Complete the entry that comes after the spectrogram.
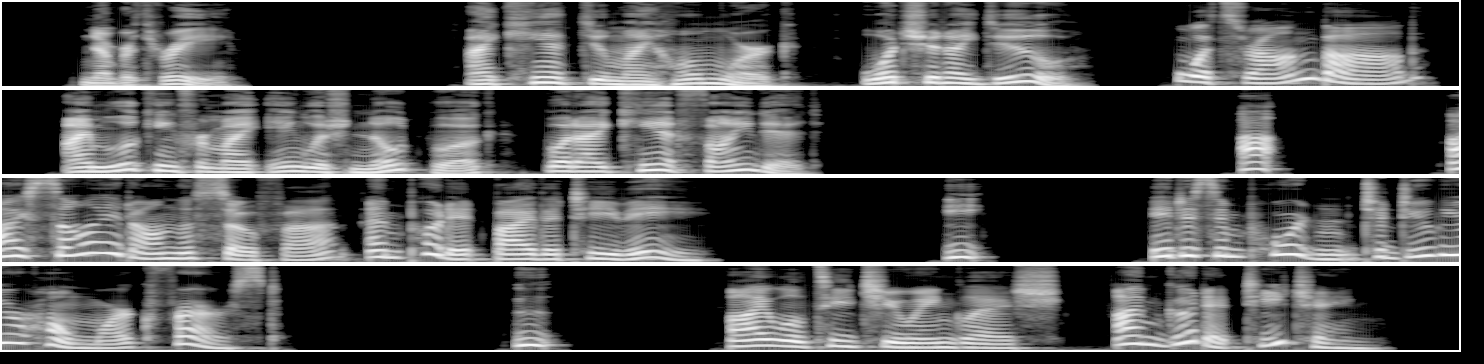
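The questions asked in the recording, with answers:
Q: I'm looking for my English notebook, but I can't find it.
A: ア: I saw it on the sofa and put it by the TV.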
